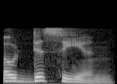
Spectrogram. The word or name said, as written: Odyssean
